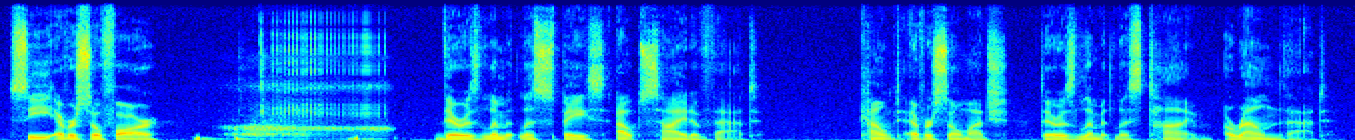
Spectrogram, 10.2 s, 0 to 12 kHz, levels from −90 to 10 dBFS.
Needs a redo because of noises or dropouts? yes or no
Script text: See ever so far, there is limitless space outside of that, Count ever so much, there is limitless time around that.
yes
